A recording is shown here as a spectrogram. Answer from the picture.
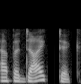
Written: apodeictic

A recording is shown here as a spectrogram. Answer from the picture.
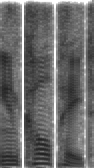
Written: inculpate

